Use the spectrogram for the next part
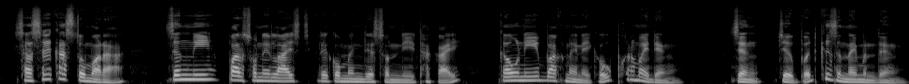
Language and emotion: Bodo, happy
